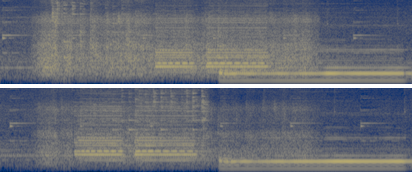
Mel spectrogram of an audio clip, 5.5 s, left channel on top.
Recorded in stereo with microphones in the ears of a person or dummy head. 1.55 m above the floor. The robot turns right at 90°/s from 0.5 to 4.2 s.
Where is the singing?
30° left, 4 m; by 5.4 s 150° left, 4 m.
